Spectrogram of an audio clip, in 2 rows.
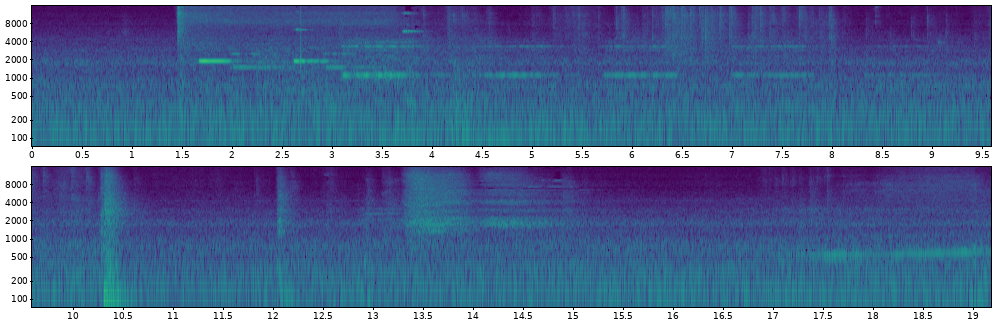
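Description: Interior of a Keikyu 600 series train at a station: electronic tones and a row of short repeated beeps, then the sliding doors shut with one loud thud about ten seconds in. A brief hiss follows. Near the end the Toyo GTO-VVVF inverter starts its rising whine as the train begins to pull away.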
